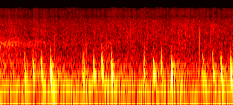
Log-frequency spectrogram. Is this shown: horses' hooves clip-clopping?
yes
